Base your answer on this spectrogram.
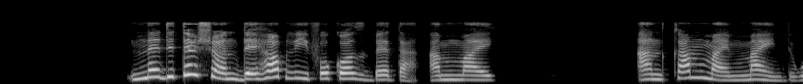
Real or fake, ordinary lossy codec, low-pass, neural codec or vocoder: fake; none; 7.2 kHz; codec, 24 kHz, 0.9 kbps, WavTokenizer, medium speech release version 2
